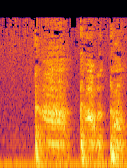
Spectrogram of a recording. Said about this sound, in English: Grandfather lights a cigarette, then coughs. Grandfather is smoking. He's only just woken up.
